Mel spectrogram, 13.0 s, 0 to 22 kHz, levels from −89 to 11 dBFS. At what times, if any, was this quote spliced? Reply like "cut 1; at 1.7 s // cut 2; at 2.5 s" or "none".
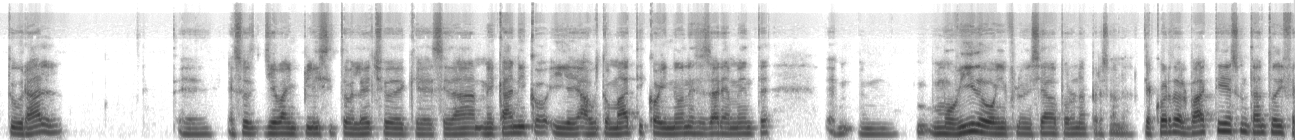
cut 1; at 9.1 s // cut 2; at 11.4 s

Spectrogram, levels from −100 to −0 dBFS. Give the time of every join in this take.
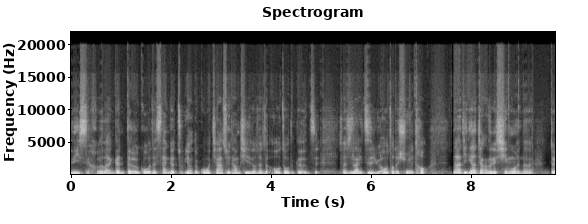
none

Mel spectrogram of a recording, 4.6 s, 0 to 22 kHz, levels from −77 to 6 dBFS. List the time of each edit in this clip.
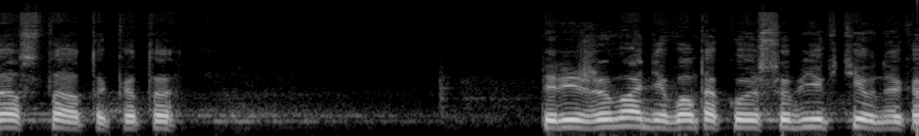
cut 1; at 3.5 s

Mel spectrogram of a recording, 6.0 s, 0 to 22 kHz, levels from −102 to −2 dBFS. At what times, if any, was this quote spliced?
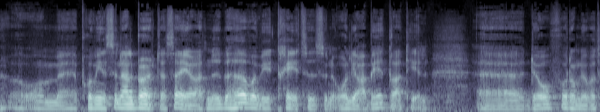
none

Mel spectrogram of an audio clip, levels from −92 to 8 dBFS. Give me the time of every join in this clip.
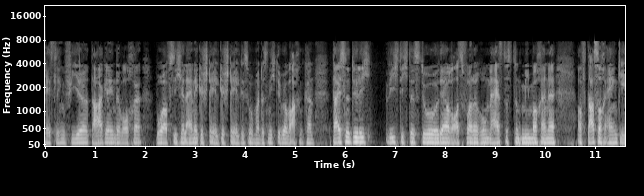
cut 1; at 3.5 s // cut 2; at 7.9 s // cut 3; at 8.9 s // cut 4; at 9.5 s

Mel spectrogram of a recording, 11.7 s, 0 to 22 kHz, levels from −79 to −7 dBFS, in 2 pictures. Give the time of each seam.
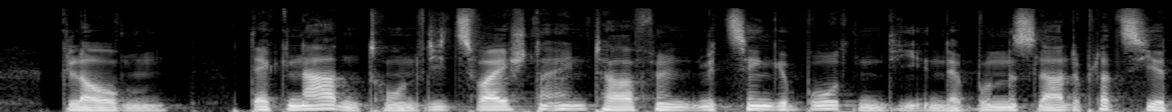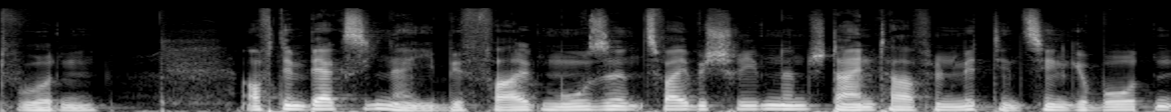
cut 1; at 2.1 s // cut 2; at 3.6 s // cut 3; at 8.5 s // cut 4; at 9.1 s

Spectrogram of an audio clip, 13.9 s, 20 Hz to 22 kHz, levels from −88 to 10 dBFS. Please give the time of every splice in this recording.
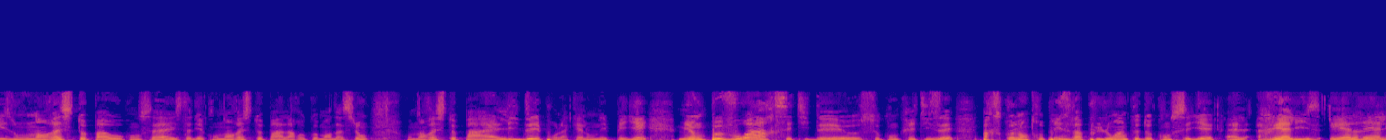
cut 1; at 12.2 s

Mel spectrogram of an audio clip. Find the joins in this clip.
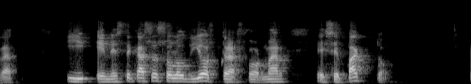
cut 1; at 2.2 s

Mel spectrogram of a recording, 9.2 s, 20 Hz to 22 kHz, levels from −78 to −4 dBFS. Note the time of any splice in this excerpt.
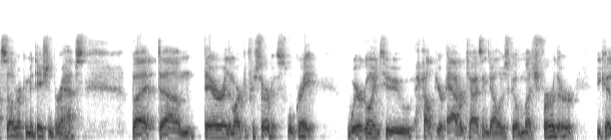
none

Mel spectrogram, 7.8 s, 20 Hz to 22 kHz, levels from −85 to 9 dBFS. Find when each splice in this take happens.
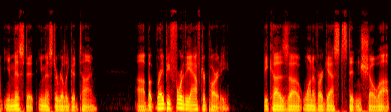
none

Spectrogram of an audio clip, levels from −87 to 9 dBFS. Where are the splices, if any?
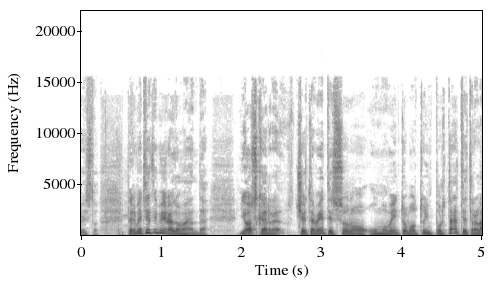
none

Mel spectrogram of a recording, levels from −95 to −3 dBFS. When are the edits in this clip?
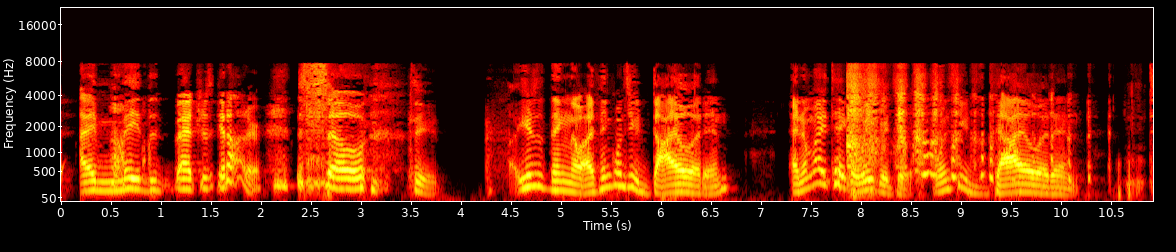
cut 1; at 4.5 s

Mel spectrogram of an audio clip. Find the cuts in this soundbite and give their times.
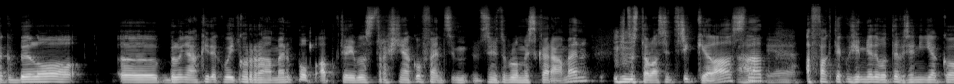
cut 1; at 2.4 s

